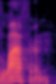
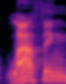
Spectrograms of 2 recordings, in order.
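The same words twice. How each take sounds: First: The final g sound is dropped. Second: The final g sound is pronounced.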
